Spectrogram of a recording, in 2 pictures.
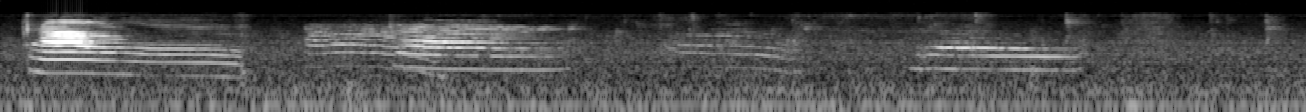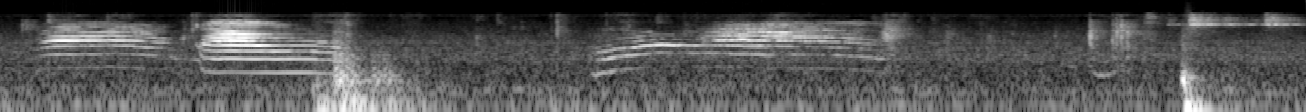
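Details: Hungry Munchkin cats, kittens among them, meowing indoors: a series of short harmonic meows, some falling and some arched, about every one to two seconds, with a brief thump near the end.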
